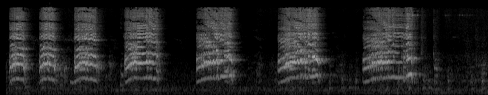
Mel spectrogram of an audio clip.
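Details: Hen giving an unusual, strange call: seven loud, harsh, nasal squawks with rich harmonics, each about half a second, rising slightly then falling, in uneven bursts roughly every second over a quiet background.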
